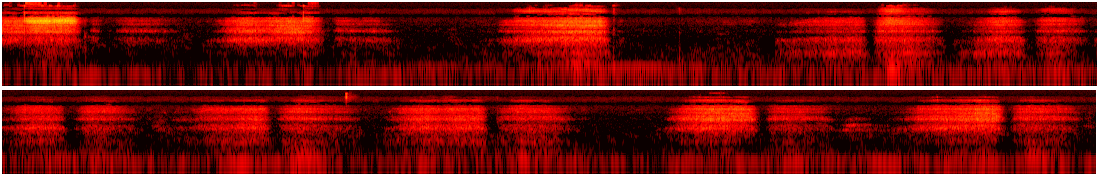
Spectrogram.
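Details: Goldendoodle dog snoring in sleep: repeated snorting, wheezy breath noises in a steady rhythm over a low background hum.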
